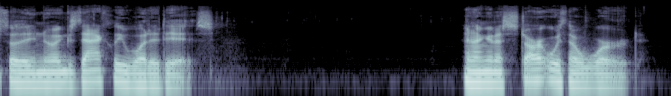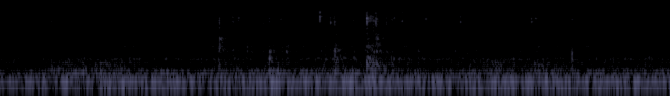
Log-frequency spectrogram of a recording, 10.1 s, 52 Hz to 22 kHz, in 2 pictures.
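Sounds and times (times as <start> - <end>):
typing on a computer keyboard: 1.6 - 3.5, 6.6 - 10.0.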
